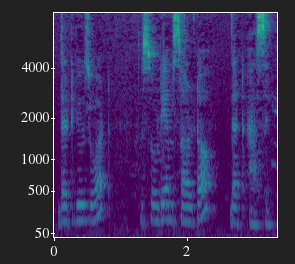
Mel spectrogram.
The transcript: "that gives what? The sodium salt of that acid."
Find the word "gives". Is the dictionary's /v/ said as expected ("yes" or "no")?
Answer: no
